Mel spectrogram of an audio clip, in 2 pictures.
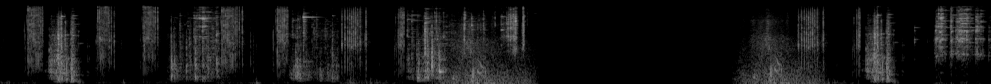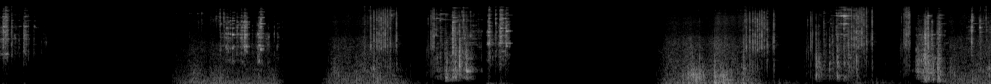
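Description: A ratchet wrench rattles as bolts are unscrewed.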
